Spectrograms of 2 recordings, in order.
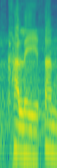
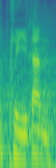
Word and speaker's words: คาตัน: เฉพาะ คาตัน นะ ครับ อ่าน ว่า คาตัน นะ ครับ ไม่ ใช่ คีตัน เค้า ก็ บอก กับ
